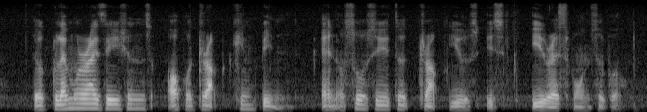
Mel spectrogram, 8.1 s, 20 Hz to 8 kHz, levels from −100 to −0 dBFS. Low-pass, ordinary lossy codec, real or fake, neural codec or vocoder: 7.2 kHz; none; real; none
